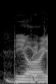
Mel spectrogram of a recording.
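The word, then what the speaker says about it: Björk: How do you say the name again? – You don't say the J. – Bjork. – Bjork, yeah.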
